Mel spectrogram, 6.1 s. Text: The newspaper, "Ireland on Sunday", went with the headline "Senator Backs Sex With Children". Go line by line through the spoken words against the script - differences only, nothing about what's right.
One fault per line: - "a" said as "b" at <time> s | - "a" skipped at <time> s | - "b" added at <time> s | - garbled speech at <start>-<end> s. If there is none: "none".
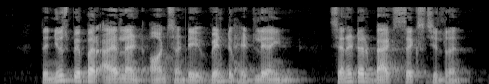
- "with the" skipped at 2.9 s
- "With" skipped at 5.3 s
